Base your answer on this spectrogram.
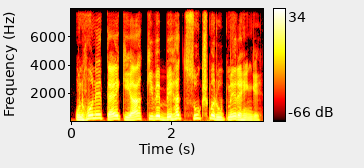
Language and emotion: Hindi, neutral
